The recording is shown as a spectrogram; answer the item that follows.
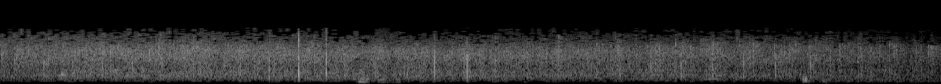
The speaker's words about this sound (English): let us give him a round of applause.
